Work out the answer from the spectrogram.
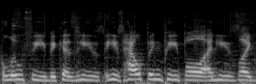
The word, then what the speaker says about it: Luffy: It's pronounced Luffy, but the character is not an extremist.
